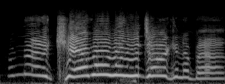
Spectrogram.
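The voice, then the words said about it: High-pitched character voice. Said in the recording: “Why do you have such a high voice?”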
